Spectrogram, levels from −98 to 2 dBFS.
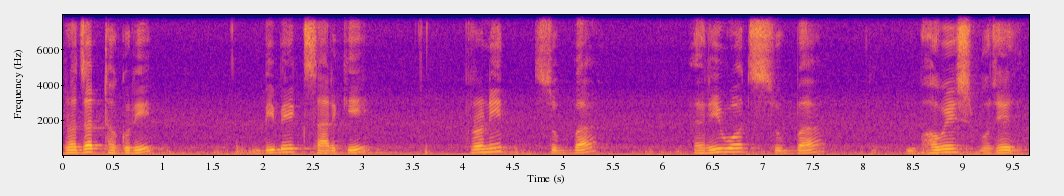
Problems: background sounds at intervals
